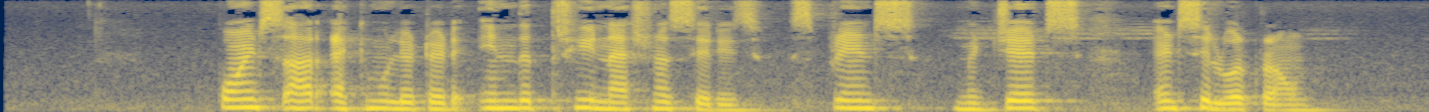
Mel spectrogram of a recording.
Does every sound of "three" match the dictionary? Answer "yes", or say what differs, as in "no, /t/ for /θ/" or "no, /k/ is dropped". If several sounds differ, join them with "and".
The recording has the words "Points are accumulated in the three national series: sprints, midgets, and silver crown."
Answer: no, /t/ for /θ/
